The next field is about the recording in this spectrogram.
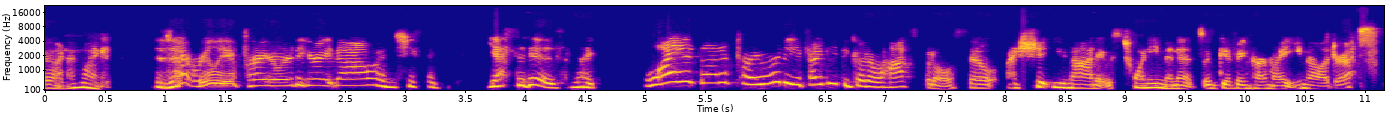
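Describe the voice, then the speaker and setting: Bright-voiced woman, dull lo-fi sound. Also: medium pitch, dry recording. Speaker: podcast guest telling a personal story. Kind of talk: animated casual storytelling.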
